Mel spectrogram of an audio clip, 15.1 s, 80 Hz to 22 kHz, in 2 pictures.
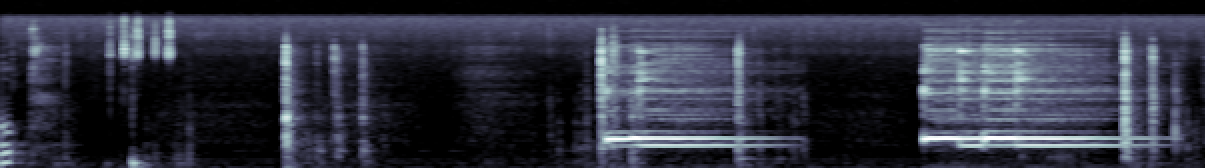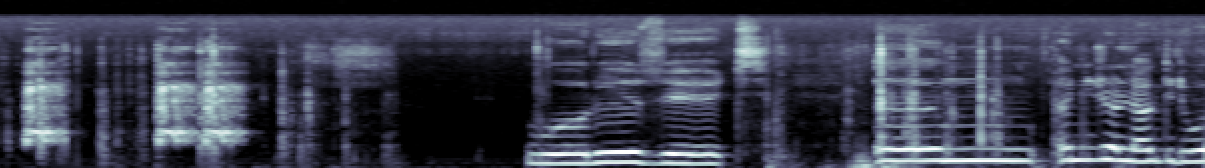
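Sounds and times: two-note doorbell chime: 3.8 - 4.9, 5.8 - 7.0.

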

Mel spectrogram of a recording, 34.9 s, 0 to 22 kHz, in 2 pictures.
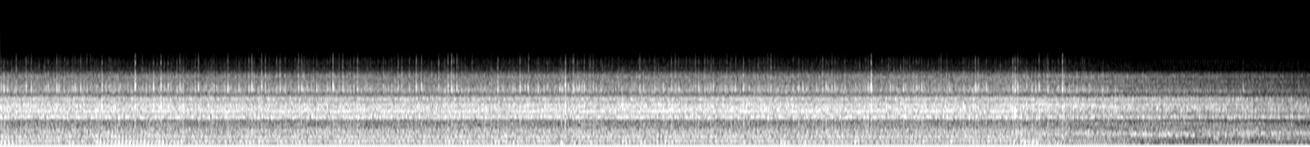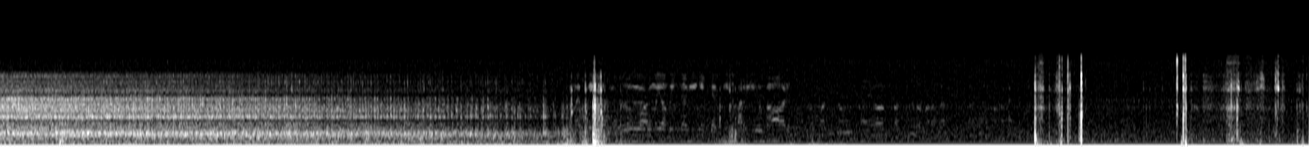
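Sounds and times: atv engine idling: 0.0 - 26.6.

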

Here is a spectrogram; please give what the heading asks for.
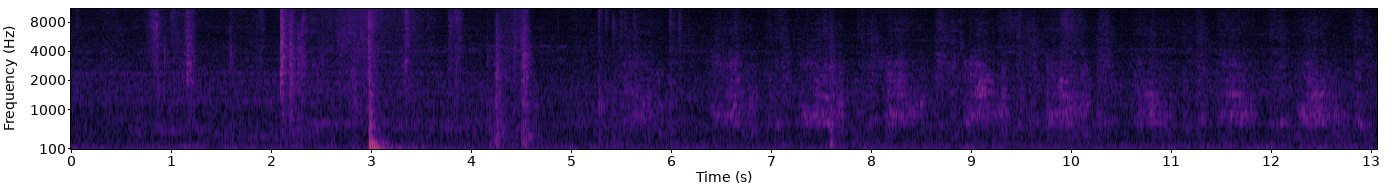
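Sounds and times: heavy thump: 2.9 - 3.5.

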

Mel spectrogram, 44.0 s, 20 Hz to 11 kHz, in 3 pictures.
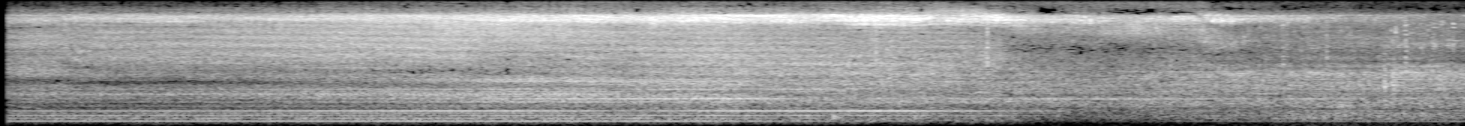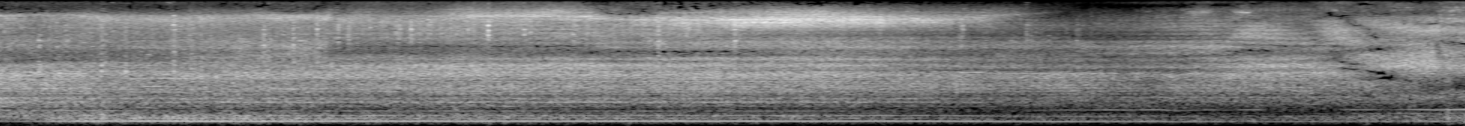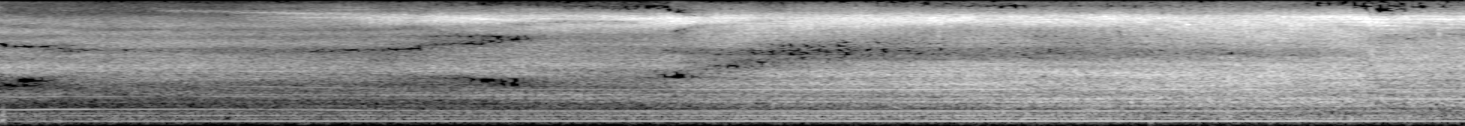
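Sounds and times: tractor diesel engine running: 0.0 - 43.9.

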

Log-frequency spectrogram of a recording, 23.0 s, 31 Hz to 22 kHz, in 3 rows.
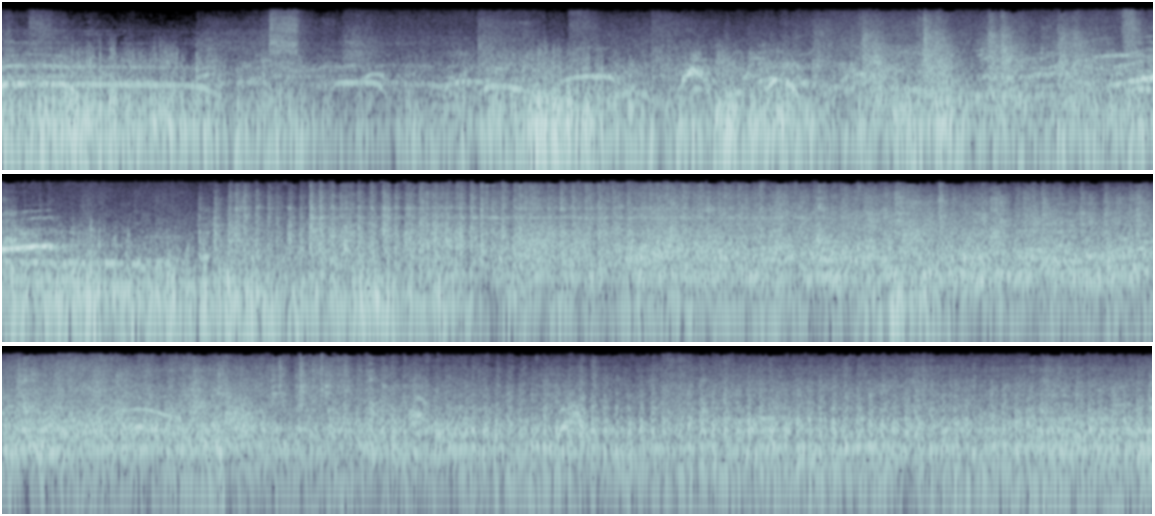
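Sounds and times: riders whooping and shouting: 0.0 - 9.0, 15.9 - 17.0
roller coaster lift chain rattling: 0.0 - 23.0.

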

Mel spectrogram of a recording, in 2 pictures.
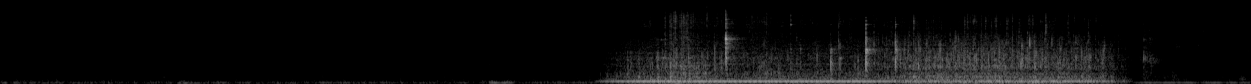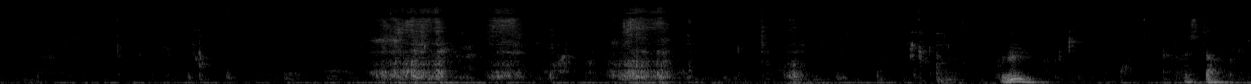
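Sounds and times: low hum: 6.0 - 11.3
stew bubbling in a pan: 6.0 - 12.2
slurping from spoons: 16.1 - 19.5.

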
